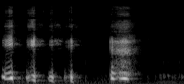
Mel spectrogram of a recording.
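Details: Shelob, a female pet Maine coon, chirps indoors while being fed treats: a quick run of four short chirrupy notes, a pause, then one longer trilled chirp, with faint rustling after.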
